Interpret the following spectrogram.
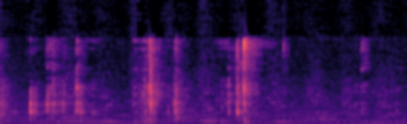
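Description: Plastic Lego bricks clicking as they are handled and pressed together: a quick run of small sharp clicks in the first second and a half. Background music with steady held notes plays underneath.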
